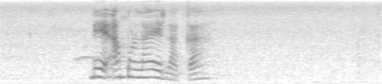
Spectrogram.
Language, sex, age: Southern Sotho, female, 35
